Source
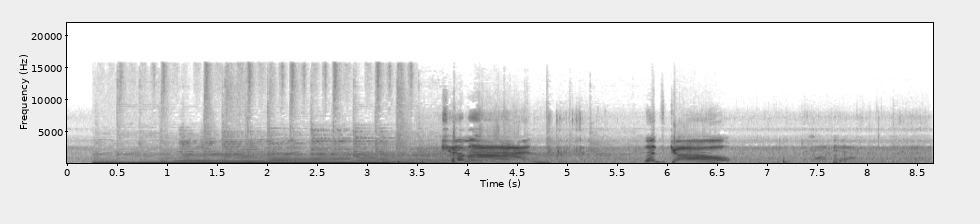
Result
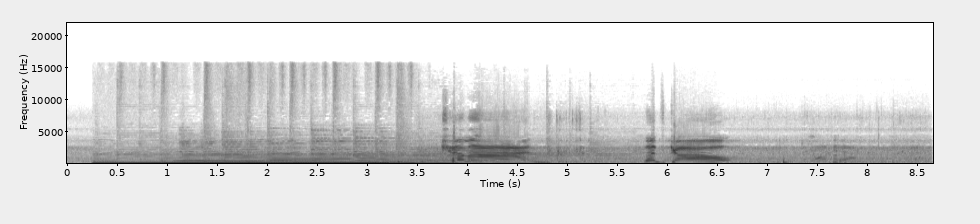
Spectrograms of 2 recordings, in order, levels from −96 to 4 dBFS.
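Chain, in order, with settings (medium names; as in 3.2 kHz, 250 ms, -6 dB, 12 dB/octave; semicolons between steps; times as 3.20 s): delay 181 ms -22.5 dB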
